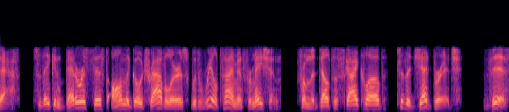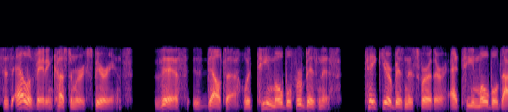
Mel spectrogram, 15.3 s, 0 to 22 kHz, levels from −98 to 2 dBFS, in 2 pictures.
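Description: No faults can be heard anywhere in this speech.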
